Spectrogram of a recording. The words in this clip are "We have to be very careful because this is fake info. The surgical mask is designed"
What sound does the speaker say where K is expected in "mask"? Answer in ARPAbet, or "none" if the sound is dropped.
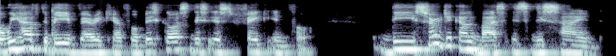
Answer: none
